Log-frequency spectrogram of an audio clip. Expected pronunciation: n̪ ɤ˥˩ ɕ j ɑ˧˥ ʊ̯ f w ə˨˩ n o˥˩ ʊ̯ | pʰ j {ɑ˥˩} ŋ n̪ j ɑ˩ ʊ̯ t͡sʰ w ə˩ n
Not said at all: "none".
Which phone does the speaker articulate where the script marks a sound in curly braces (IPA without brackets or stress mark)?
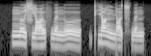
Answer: ɑ˥˩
